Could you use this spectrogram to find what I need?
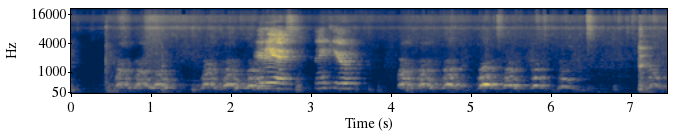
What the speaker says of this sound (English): now he's barking because our neighbor's coming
